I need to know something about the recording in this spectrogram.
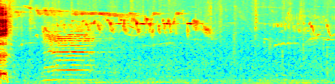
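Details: Zwartbles ewes and lambs in County Kilkenny, Ireland, settling at sunset after feeding; a single bleat with a long, rich quavering tone near the start, then twittering birds in the background.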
